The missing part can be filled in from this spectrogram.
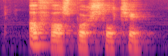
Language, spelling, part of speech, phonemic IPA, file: Dutch, afwasborsteltje, noun, /ˈɑfwɑzbɔrstəlcə/, Nl-afwasborsteltje.ogg
- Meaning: diminutive of afwasborstel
